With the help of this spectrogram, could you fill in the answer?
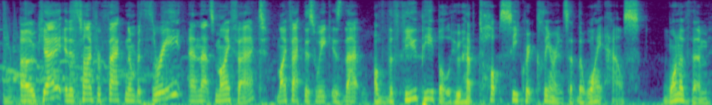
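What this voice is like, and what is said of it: International, slightly North American accent. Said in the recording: “you just have an international accent, like from as if you went to international school ... similar slightly North American weird accent ... you don't really sound very Aussie”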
